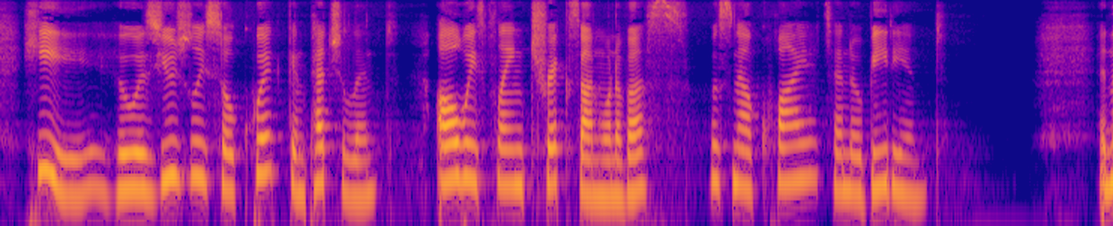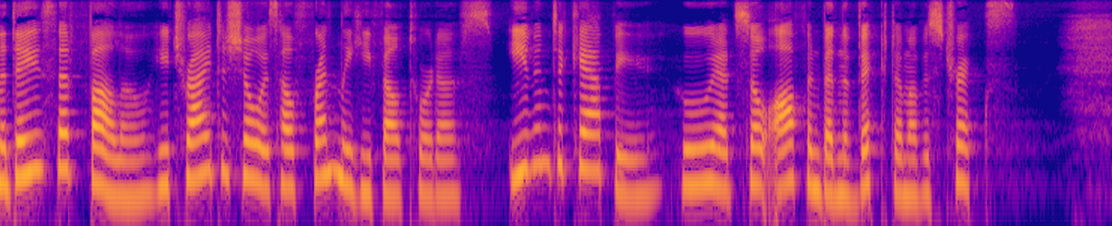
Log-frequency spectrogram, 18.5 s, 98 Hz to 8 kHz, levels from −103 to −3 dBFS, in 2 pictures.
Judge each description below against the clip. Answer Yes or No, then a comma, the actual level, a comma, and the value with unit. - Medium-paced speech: Yes, average, 160 wpm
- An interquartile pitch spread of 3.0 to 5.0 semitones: Yes, average, 4.3 semitones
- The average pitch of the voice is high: Yes, high, 220 Hz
